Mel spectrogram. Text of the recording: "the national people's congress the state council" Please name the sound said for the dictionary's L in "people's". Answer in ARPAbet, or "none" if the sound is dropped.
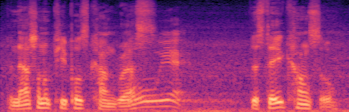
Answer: L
